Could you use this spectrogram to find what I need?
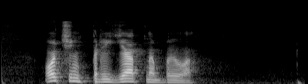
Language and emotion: Russian, neutral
